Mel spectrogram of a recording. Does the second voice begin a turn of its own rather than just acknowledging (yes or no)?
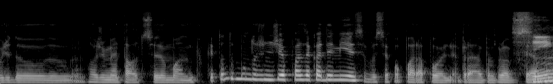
yes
